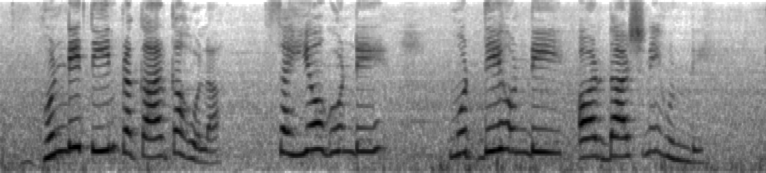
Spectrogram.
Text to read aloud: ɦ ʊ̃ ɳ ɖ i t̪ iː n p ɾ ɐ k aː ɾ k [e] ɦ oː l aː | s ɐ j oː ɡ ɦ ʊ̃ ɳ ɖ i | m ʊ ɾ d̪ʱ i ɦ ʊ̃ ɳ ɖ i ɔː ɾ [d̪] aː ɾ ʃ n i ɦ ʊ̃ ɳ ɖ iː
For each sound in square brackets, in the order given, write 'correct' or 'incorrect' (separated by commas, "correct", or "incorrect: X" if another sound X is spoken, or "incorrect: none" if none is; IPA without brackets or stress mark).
incorrect: a, correct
